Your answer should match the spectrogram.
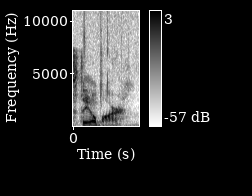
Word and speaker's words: Thielbar: Is it Thielbar? Is that how you pronounce his name? – I am reasonably certain it's Thielbar.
